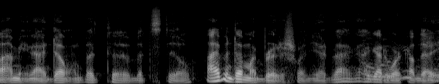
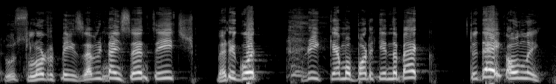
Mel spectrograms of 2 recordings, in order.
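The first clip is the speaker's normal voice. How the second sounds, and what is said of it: Put-on Indian accent. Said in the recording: “Indian one, I got to work on it, but I'm pretty good”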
